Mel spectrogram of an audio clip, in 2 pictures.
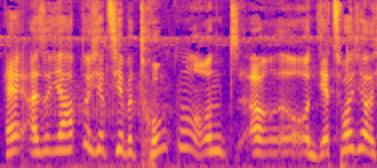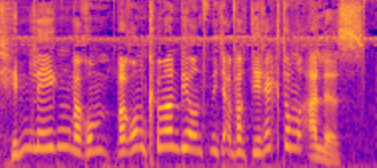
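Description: A man's voice: extremely high pitch, expressive, brisk, few pauses, a little hiss or hum. A man voicing an irritable, quarrelsome woman in an improvised tabletop radio play, speaking in an indignant, nagging manner.

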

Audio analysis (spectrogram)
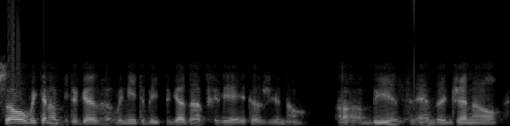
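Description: A man's voice: lowish voice, gravelly. Older Israeli man over a tinny line. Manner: slow, measured, dry humor, soothing. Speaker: psychology professor, guest. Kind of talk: reflective interview answers. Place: home workroom. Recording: tinny phone-line audio.

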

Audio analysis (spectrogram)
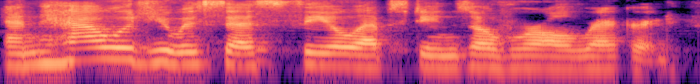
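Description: A woman's voice: low-pitched, animated, normal speed. A woman hosting an interview, with a direct, probing way of talking. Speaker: interviewer, podcast host. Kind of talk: interview questioning.

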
